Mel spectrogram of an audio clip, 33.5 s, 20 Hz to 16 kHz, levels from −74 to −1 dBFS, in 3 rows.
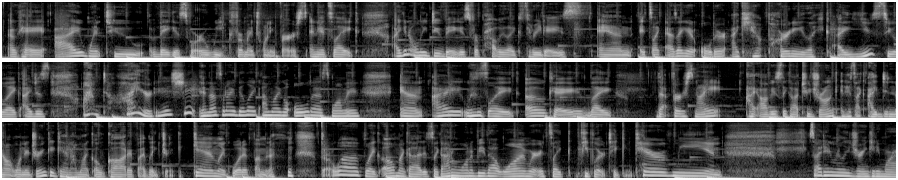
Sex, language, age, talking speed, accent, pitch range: female, English, 20-39, 225 wpm, American, 135-180 Hz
